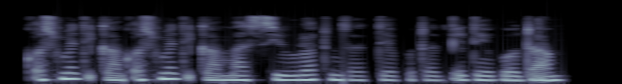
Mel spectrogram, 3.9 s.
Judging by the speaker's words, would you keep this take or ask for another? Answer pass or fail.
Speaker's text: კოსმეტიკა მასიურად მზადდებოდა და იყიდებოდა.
fail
